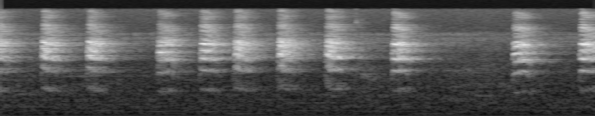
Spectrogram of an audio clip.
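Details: Cendet, the long-tailed shrike, calling 'toet miyik' style for songbird tutoring: a fast series of rasping, buzzy squawks, about three per second, each note broad and grating, with brief irregular pauses.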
